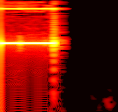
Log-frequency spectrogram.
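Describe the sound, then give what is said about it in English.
A single steady electronic beep from a phone call-screening prompt, a clean mid-pitched tone held for about half a second and then cut off, followed by silence. Fairly loud, with no voices. “To connect and talk, just say your name and what you're calling about after the beep.”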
